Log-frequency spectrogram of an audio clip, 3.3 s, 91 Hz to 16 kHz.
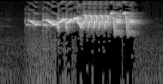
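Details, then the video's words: Captive double-collared seedeater from a breeder in Salvador, Brazil, singing again after three months: a high, loud two-second phrase opening with clear whistles, then running into a fast buzzy trill of rapid repeated notes. "COLEIRO MEQUETRÉFE VOLTANDO APÓS 3 MESES"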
